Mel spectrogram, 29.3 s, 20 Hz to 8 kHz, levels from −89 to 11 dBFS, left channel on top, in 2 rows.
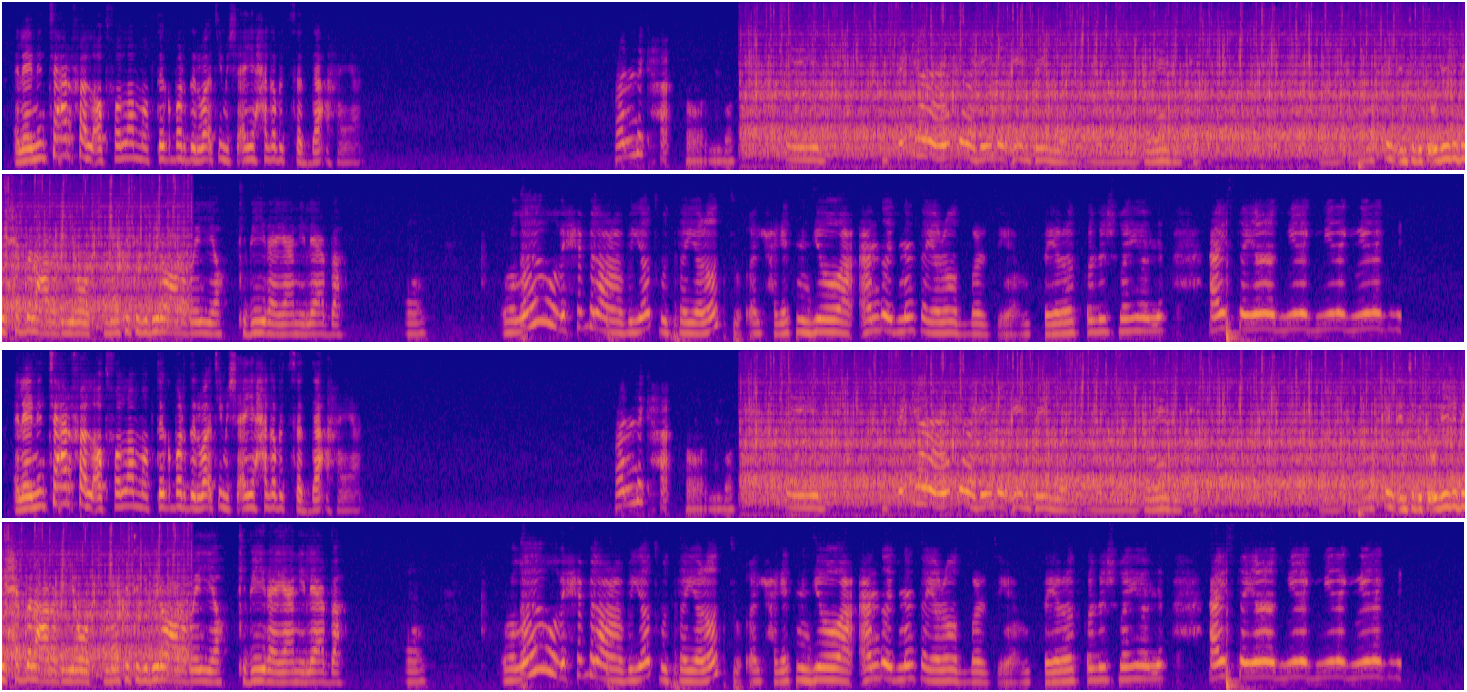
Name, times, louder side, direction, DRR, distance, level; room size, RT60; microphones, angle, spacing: voice 1, 0.1-3.6 13.2-18.0, right 3 dB, 80° right, 6.4 m, -23 dB
voice 2, 6.1-8.3 8.8-12.0 18.7-18.9 19.6-28.6, right 2 dB, 20° right, 4.9 m, -25 dB
sound 1, 7.4-16.5, right 1 dB, 5° right, 6.5 m, -27 dB
head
